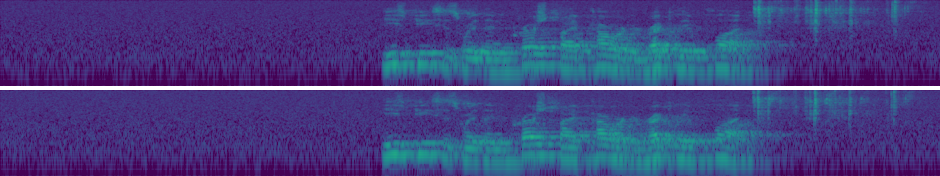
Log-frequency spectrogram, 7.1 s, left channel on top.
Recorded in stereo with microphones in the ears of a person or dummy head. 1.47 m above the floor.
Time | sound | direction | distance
2.9 | a man speaking | 60° right (ahead or behind) | 8 m
5.6 | keys jangling | 35° right (ahead or behind) | 3 m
